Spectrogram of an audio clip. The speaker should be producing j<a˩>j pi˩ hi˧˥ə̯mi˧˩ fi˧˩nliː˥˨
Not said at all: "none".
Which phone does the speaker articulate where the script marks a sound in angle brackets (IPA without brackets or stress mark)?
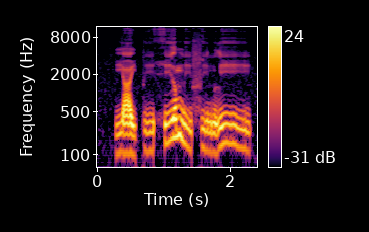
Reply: a˩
